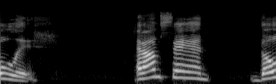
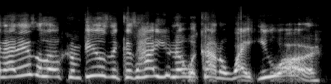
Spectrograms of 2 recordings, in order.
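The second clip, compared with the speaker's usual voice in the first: higher and louder, near shouting in disbelief; worked-up disbelief; 7 semitones higher, 5 dB louder than usual. Real, not acted. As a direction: raise your voice, honestly baffled by the form. Baffled rant about race categories.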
